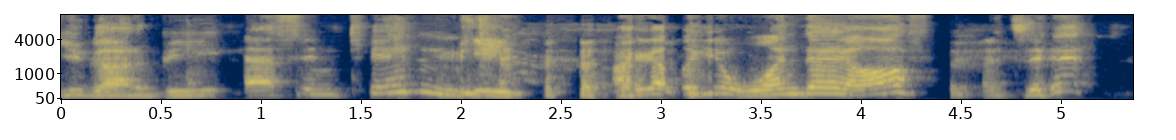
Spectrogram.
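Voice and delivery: disappointed, half-laughing tone. Retelling a player's reaction to a short break: imitating a disappointed Jamal Murray.

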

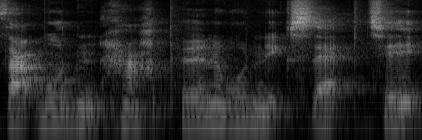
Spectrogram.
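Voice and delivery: ordinary talk

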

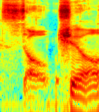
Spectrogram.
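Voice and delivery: put-on California dude voice. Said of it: "Don't start being a California guy".

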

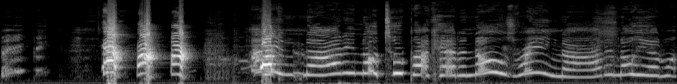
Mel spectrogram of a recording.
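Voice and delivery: very shrill, very loud, high voice. Retelling what Mom said while watching an interview: imitating Mom's voice. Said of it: "In that voice?".

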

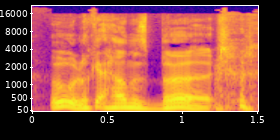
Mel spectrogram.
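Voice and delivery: campy Southern manner. Explaining how a place name in Amsterdam sounds when said aloud, camp Southern voice. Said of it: "in a camp sort of like southern sort of way".

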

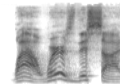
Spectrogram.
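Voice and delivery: ordinary talk, nothing marked

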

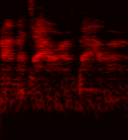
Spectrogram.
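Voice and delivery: very soft, proud whisper under the breath. Retelling a moment where Joe proudly says her line: imitating Joe whispering. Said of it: "Whispers it".

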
